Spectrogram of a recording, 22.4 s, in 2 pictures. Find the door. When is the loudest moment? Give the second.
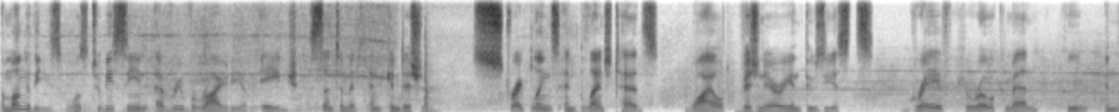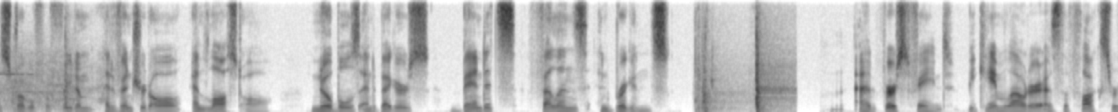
19 s.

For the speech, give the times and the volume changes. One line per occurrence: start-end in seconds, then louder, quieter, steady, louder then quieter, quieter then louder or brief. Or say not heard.
0.0-17.9 steady
19.5-22.3 brief.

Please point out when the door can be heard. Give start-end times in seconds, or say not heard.
3.6-4.5, 11.2-12.2, 18.1-19.1.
